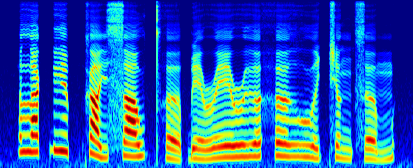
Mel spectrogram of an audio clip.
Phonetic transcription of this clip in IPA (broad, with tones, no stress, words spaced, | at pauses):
la˦˥k̚ɣe˦˥p̚ka˨˩˦j saː˧˥wt̪ʰəː˨˩˨ ɓe˨˩ɹe˧ ɹɨ˧˥ə̯həː˧ɣu˨˩˦ə̯ cə˨˩ŋsə˨˩˦m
